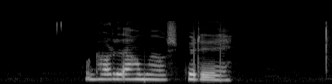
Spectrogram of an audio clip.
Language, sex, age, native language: Icelandic, female, 13, Polish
